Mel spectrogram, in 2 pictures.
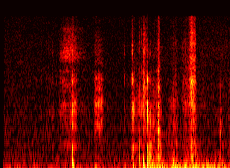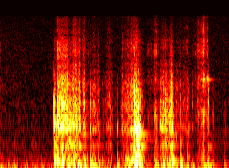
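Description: A gloved hand rubs and bumps against the microphone close up.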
